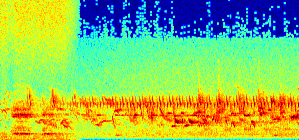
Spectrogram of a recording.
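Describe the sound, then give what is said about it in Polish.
A reed bird, a grasshopper warbler, sings a scratchy, creaking song with rapid trills continuously, busy and chattering, then stops, with a faint low rumble only in the first second and no voices. “Tak, bowiem ptaki trzcinowe, niezwykle interesujące. Te wszystkie takie skrzypiąco, trzeszcząco, trykoczące.”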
